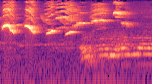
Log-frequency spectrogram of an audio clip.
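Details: Greater green leafbird from Indonesia, ngatrok style song: four loud descending whistled notes in quick succession, each slightly lower, giving way to softer high warbles mixed with a low background murmur.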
